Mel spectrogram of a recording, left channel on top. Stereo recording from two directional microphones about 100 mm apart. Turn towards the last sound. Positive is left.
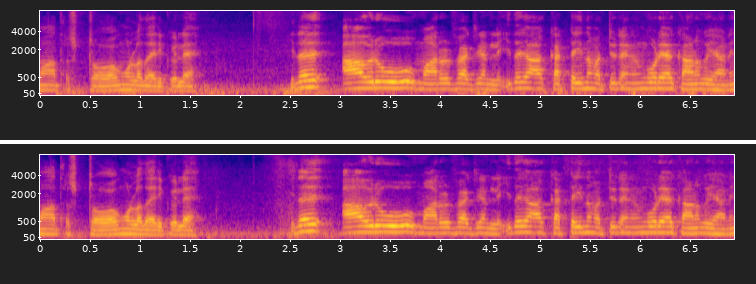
turn(degrees=-10)  # may be behind; listen again after turning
